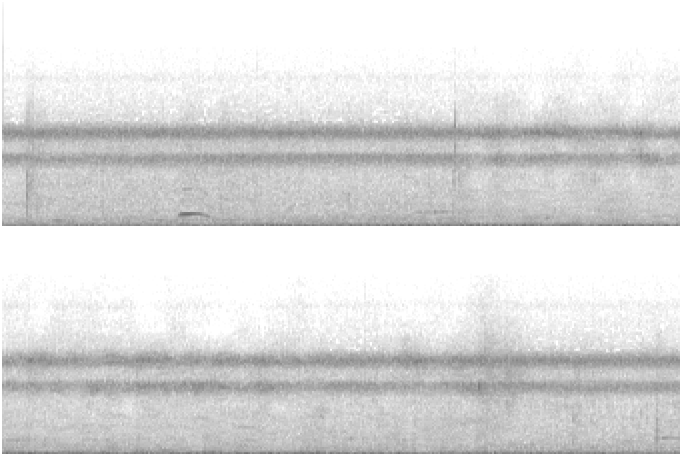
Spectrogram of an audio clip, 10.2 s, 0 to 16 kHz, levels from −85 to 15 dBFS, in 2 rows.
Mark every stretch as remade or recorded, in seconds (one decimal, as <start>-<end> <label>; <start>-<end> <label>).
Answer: 0.0-3.4 recorded; 3.4-7.5 remade; 7.5-7.9 recorded; 7.9-8.7 remade; 8.7-10.2 recorded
